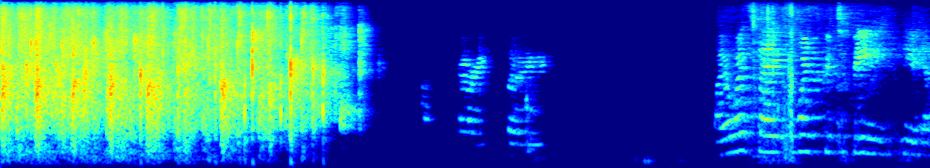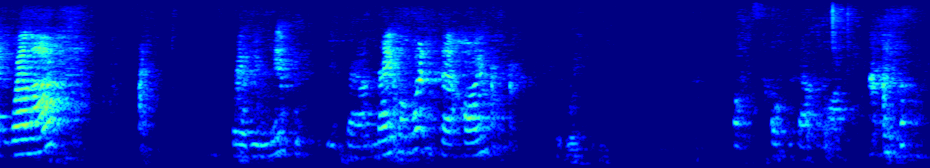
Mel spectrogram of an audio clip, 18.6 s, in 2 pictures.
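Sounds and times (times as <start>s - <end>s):
audience applause welcoming a pastor at a church service: 0.0s - 3.6s.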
